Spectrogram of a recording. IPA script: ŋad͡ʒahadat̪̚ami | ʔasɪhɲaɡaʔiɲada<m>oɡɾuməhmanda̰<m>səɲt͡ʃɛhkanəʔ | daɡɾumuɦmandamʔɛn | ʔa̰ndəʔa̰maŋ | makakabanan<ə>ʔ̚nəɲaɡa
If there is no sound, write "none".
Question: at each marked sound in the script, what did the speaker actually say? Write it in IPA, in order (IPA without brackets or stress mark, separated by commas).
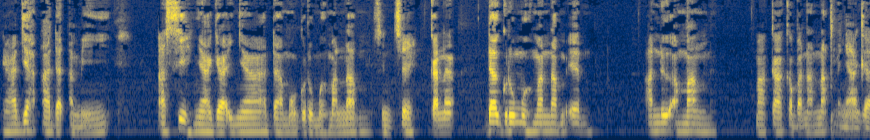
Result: m, m, a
